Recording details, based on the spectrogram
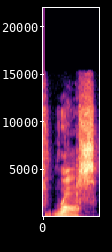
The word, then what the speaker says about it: Rohs: Well, it's spelled R-O-H-S. And, oh. – But it's Ross is what it is, the Ross Opera House.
